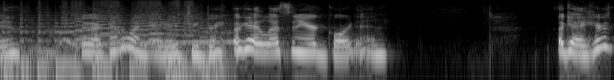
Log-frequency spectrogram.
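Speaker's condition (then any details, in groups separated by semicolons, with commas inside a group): Friedreich's ataxia; wheelchair user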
